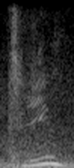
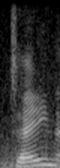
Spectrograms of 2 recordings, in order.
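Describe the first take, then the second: First: The name is said with an English 'ee' vowel. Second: The name is said with a Dutch vowel. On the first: "it's probably Teen because I see you're from New Zealand" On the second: "I would almost say it in a Dutch way"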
